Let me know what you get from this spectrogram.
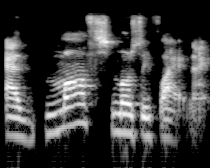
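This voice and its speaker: Female kindergarten teacher, low register, unhurried delivery. Instructive read-aloud for small children, simple explanations and prompts. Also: expressive, a bit bright.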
